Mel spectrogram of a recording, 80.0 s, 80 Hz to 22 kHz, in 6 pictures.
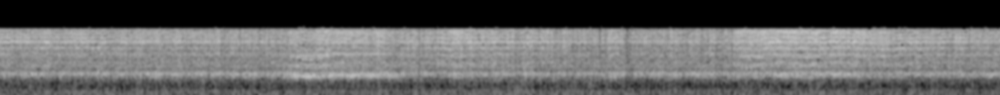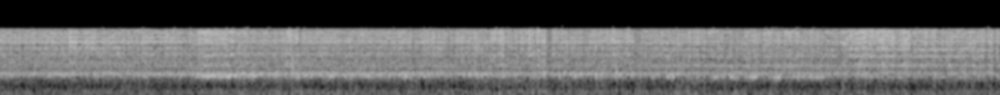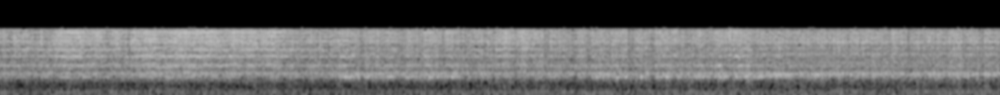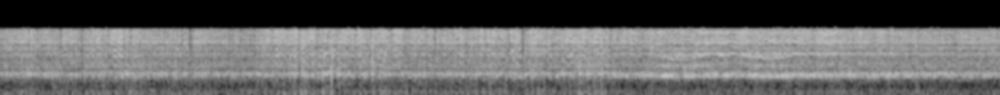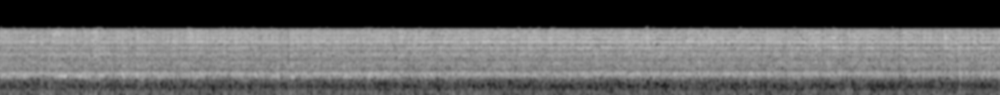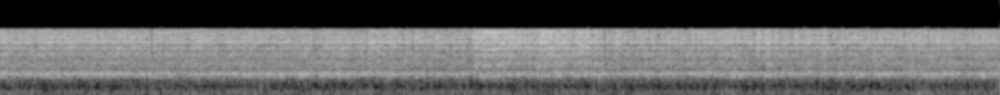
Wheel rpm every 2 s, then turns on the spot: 230, 230, 220, 230, 230, 230, 230, 230, 230, 230, 230, 220, 210, 210, 210, 210, 220, 220, 230, 240, 230, 230, 230, 230, 220, 230, 230, 230, 230, 230, 230, 230, 230, 230, 230, 240, 230, 230, 230, 230.
none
